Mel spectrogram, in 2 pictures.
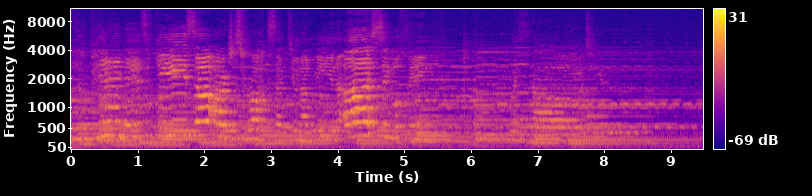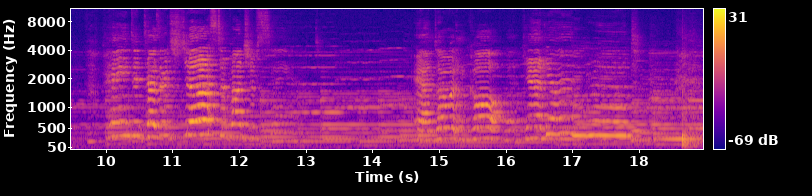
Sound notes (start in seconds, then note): none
